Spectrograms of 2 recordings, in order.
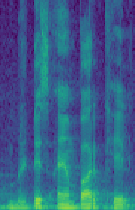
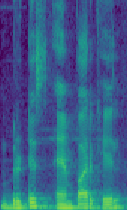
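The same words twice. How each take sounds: The two takes are said the same way.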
